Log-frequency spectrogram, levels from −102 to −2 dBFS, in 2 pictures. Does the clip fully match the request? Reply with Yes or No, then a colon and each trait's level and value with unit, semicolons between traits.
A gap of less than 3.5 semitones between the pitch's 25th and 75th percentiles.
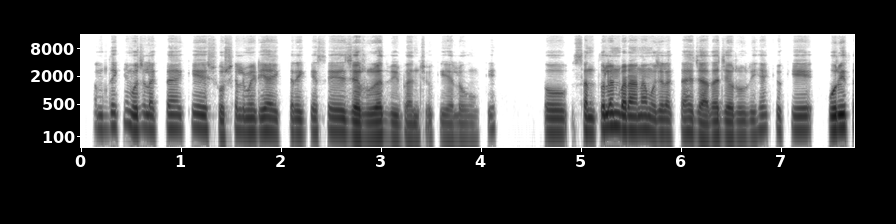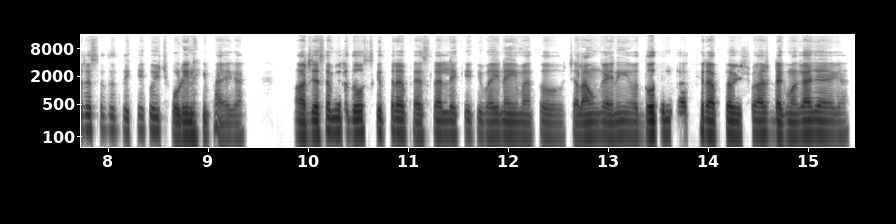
No: average, 4.0 semitones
